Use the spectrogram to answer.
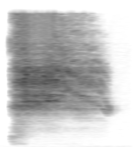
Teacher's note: The letter X has two sounds, x and z. X is a consonant blend, the K and the S together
